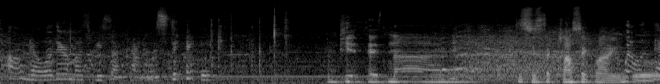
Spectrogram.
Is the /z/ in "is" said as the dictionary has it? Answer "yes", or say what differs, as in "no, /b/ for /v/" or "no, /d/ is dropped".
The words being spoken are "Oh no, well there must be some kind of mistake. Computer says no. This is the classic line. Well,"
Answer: yes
